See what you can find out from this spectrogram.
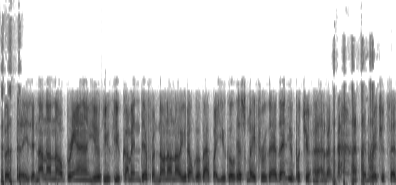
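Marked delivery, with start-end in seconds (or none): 0.7-5.5 put-on male Italian accent, pitched higher. Retelling a lunch conversation, the speaker imitates Nino in his Italian accent. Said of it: "in his Italian accent".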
